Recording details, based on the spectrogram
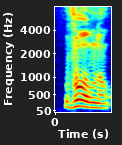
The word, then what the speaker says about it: волну: как волну убелю». Волну — ударение именно на первом слоге.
